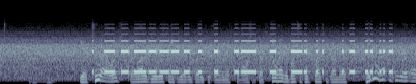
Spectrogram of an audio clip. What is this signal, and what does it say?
Beeps of irregular length, with room echo and speech in English. There is no code.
